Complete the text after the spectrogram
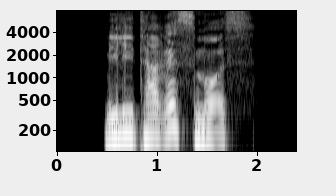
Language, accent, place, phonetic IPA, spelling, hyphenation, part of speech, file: German, Germany, Berlin, [militaˈʁɪsmʊs], Militarismus, Mi‧li‧ta‧ris‧mus, noun, De-Militarismus.ogg
- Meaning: militarism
